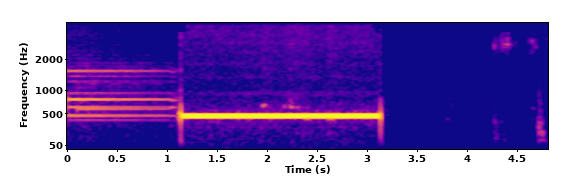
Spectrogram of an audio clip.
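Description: Telephone line tones play while a business call is transferred: a steady multi-tone hum gives way to a loud, single sustained beep of about two seconds, then the line falls quiet apart from a few faint clicks.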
